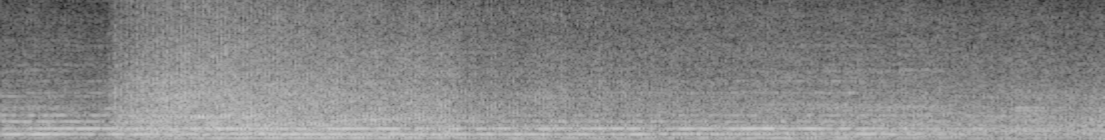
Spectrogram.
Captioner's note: eerie suspenseful music; ATV engine continues whirring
